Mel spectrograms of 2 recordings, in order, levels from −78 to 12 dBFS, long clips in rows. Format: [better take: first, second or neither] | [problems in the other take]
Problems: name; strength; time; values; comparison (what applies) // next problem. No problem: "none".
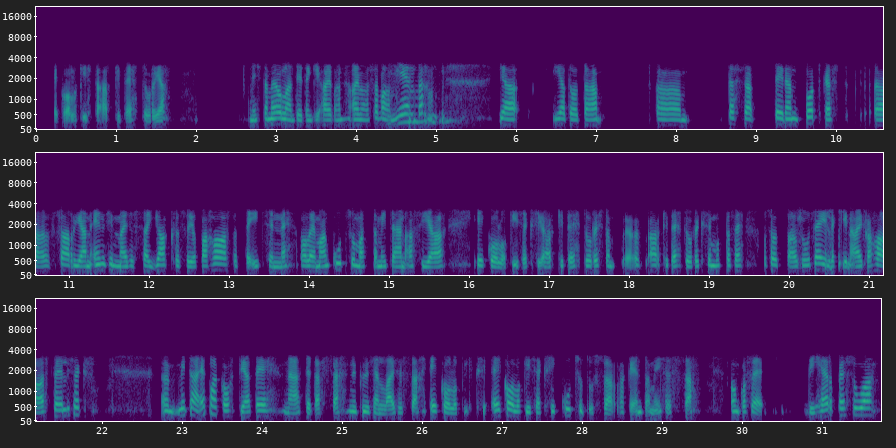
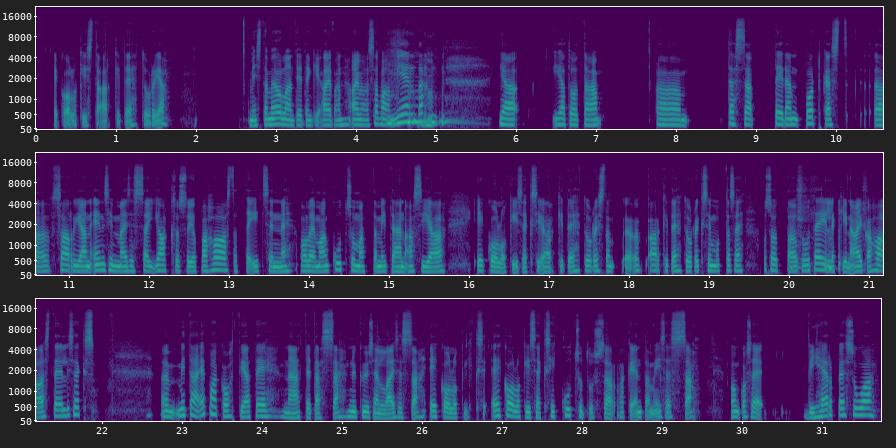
second | phone-call audio; poor line; nothing above 3 kHz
